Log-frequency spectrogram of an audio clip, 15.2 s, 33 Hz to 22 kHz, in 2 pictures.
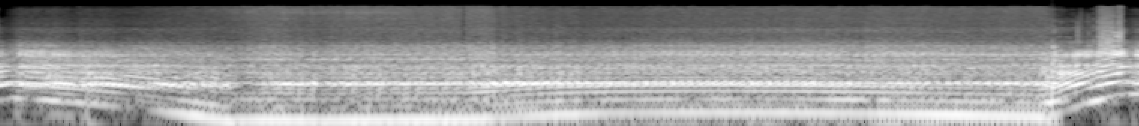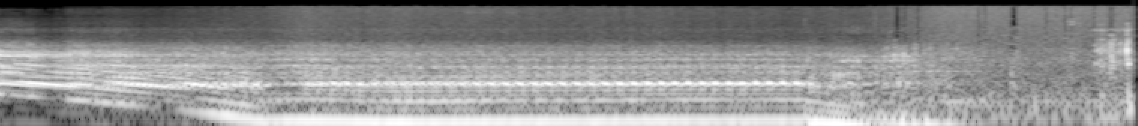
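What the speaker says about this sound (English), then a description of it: "So I'll do the old Ricer rev for you guys." A Honda S2000 engine revs hard and close, holding a high buzzing note, dropping briefly in a quick blip around the middle, then climbing back before easing off at the end.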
